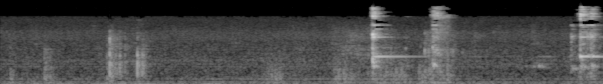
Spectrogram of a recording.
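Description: A few light clinks and knocks of a dish being handled, two of them ringing briefly, about four seconds in and again near the end.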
